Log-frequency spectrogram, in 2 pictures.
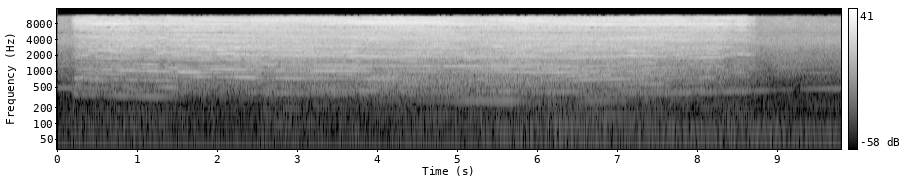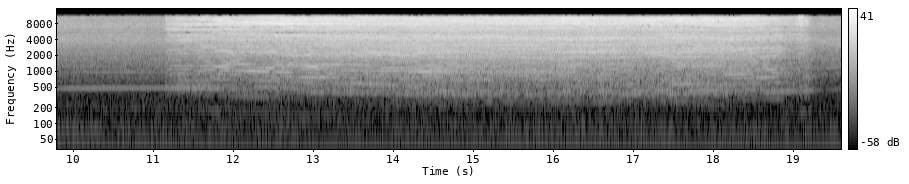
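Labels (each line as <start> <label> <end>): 0.0 A builder is sawing metal with a hand circular saw, producing a high-pitched grinding noise. 9.3
10.9 A builder is sawing metal with a hand circular saw, producing a high-pitched grinding noise. 19.6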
